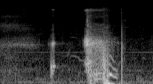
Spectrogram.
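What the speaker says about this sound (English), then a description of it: "I'm gonna sneeze." A single close sneeze bursts out after a brief sharp intake, loud and alone, amid a gaming session.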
